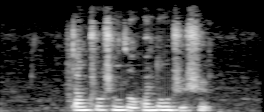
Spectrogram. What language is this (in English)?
Chinese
